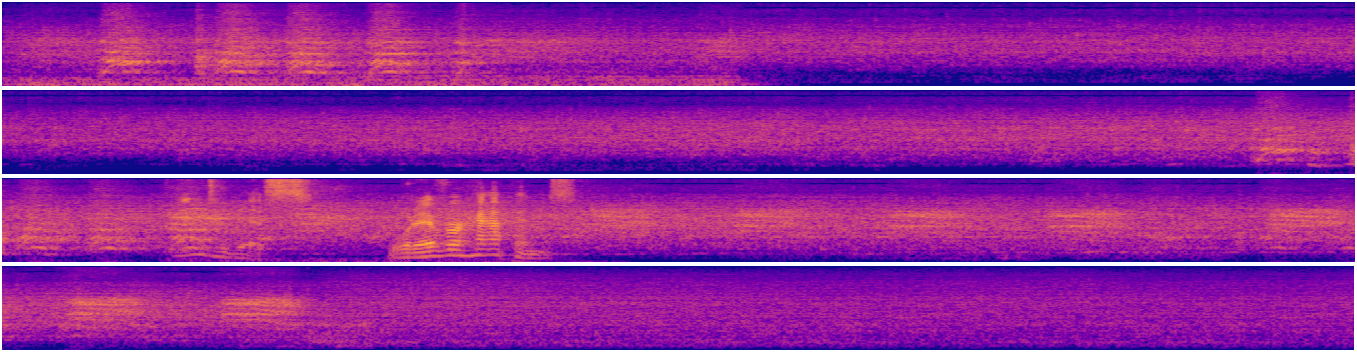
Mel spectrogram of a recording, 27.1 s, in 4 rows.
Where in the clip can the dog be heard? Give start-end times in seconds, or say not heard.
0.5-2.4, 13.0-14.8, 19.2-20.9.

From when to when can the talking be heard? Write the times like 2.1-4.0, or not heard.
14.4-16.4.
